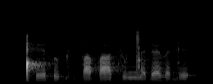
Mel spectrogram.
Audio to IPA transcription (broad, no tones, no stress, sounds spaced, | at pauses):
ǃʰ e θ ɯ b e ɡ p a p a t͡s u ŋ͡ǀ ɛ ɗ ɛ ð ɛ ɡ e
